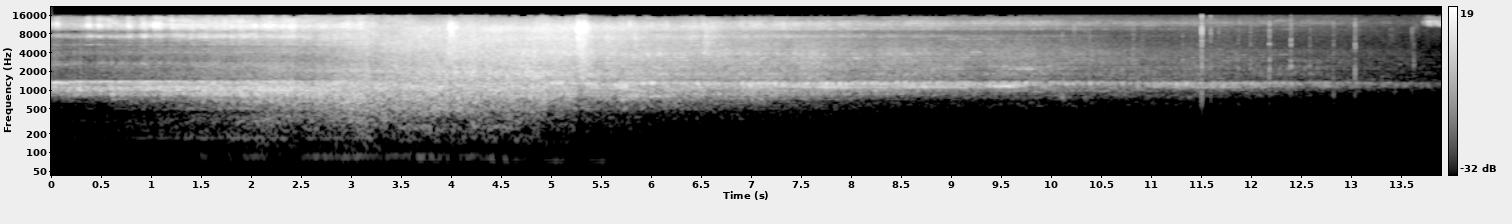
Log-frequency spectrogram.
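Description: Blue TER multiple unit running past on the line. Its running noise swells as it approaches, peaks about four to five seconds in, then fades steadily as it draws away.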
